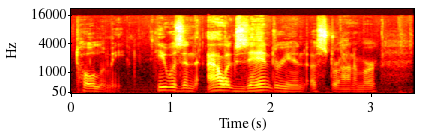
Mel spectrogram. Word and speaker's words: Ptolemy: The P is silent. It's pronounced Tammy.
